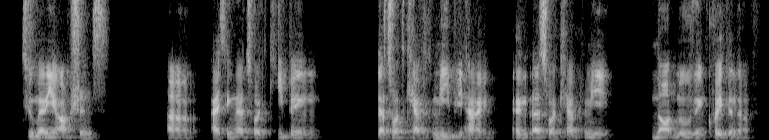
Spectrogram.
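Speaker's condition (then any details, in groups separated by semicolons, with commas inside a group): No condition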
